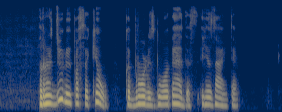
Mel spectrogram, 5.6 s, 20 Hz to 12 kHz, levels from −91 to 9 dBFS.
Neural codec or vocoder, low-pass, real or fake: autoencoder, 22.05 kHz, a latent of 192 numbers a frame, VITS, trained on one speaker; 9.9 kHz; fake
